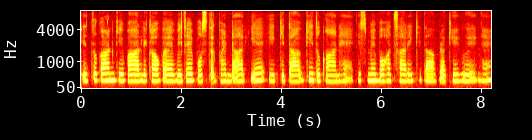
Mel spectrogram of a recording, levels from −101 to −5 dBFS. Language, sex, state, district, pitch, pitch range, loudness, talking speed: Hindi, female, Rajasthan, Jaipur, 215 Hz, 205-225 Hz, -18 LUFS, 170 wpm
